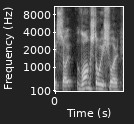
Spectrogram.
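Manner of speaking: normal talking voice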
